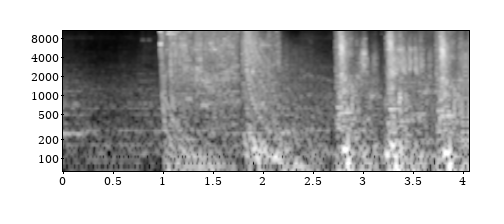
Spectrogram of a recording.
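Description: Heavy mech guns fire in rapid bursts.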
